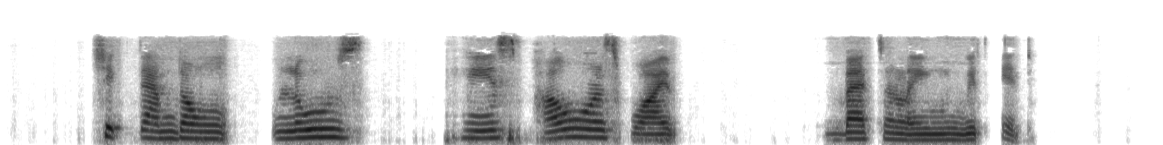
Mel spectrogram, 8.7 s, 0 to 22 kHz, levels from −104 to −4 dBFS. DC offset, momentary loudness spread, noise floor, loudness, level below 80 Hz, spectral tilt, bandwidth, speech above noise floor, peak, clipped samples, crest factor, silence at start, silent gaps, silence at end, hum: under 0.1%; 13 LU; under -90 dBFS; -21 LUFS; -62 dBFS; -4 dB/octave; 8.2 kHz; over 69 dB; -2 dBFS; under 0.1%; 20 dB; 0.7 s; 3.28-3.32 s, 5.34-5.38 s, 7.42-7.50 s; 1.1 s; none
